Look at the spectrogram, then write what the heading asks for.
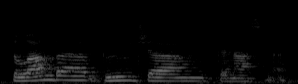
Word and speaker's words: Salamba Bhujangasana: Salamba, Sarva, Gasana. I really butchered that. Salamba, Bhujangasana.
